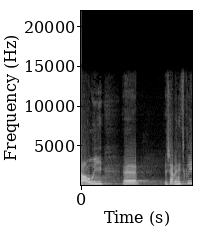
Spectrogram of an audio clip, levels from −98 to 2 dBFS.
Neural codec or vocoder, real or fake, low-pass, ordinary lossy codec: none; real; 14.4 kHz; none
